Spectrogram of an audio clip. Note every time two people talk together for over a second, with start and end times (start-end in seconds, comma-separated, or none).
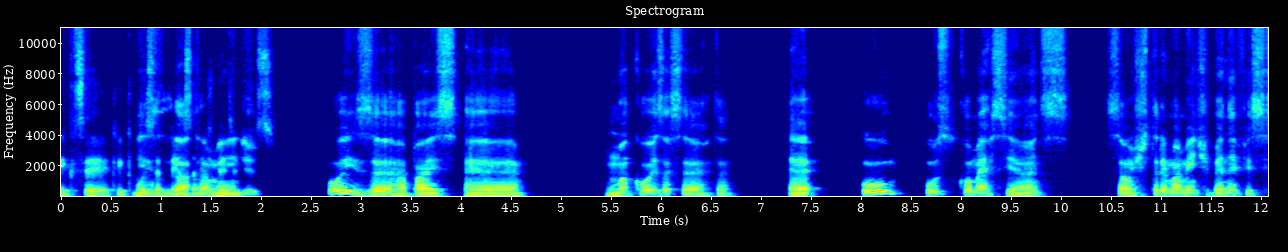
0.8-2.0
